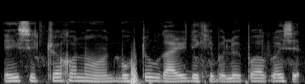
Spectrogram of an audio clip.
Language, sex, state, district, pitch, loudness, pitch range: Assamese, male, Assam, Sonitpur, 150 Hz, -20 LUFS, 140-165 Hz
